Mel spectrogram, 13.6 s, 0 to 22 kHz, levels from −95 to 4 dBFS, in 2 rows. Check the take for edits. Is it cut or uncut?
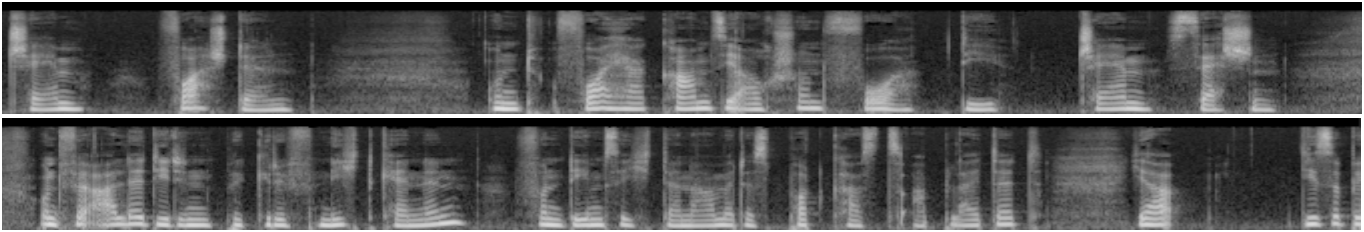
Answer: uncut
